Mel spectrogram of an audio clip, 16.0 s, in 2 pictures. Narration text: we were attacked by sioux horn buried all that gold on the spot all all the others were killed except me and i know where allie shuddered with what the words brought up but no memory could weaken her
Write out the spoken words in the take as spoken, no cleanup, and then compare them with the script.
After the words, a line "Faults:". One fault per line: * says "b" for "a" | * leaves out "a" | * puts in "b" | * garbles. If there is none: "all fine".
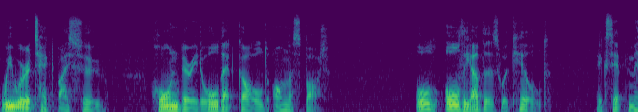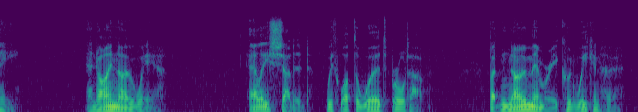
we were attacked by sioux horn buried all that gold on the spot all all the others were killed except me and i know where allie shuddered with what the words brought up but no memory could weaken her
Faults:
all fine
